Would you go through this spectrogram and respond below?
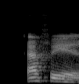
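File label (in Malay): "kafir", Malay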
